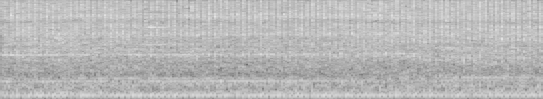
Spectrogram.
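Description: A tractor engine labours in third gear while hauling a loaded trolley, holding a loud, steady, close-up drone with a low throbbing hum and no break.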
